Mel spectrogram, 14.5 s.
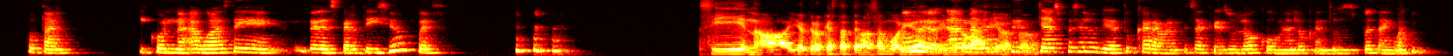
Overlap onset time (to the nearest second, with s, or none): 9 s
